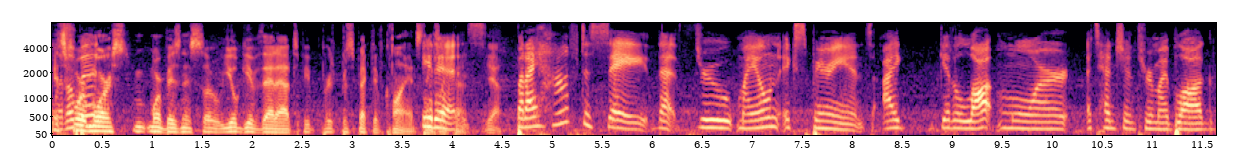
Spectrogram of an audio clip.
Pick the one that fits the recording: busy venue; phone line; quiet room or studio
busy venue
